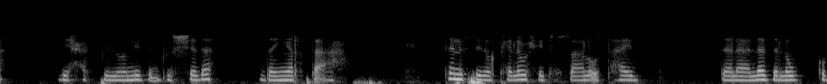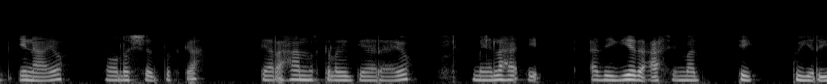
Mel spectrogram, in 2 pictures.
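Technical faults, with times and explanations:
No technical faults can be heard in this speech recording, and the signal holds steady with no breaks or disturbances in the transmission path.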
